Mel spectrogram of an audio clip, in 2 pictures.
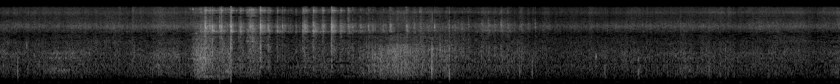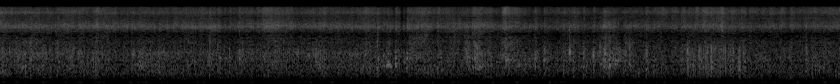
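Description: Skis hissing and scraping over packed snow while being pulled up a drag lift, with a louder rattling clatter for a few seconds starting about two seconds in.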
